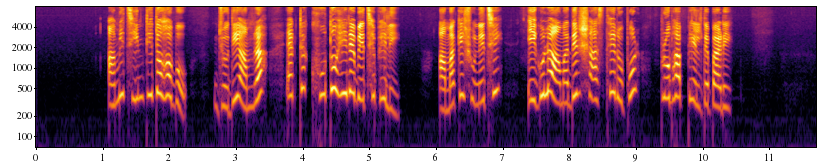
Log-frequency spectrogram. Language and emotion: Bengali, fearful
